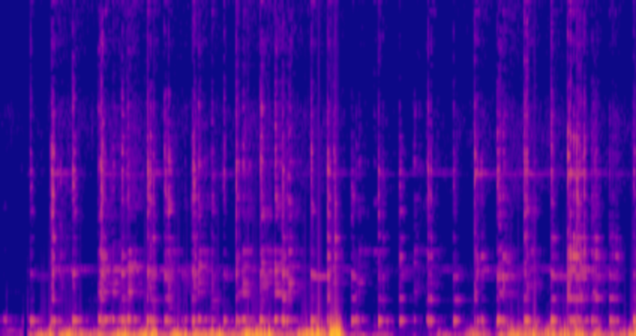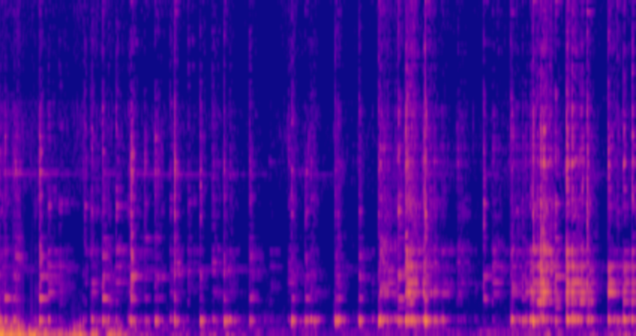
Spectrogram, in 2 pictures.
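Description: Bells on grazing cattle clanking irregularly, many strokes overlapping at several pitches. Through roughly the first ten seconds a loud low rumble of wind on the microphone lies under them, then dies away and the bells are heard alone.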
